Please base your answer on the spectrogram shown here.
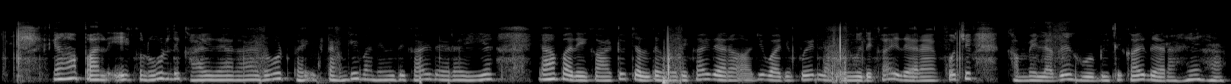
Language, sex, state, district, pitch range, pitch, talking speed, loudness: Hindi, female, Maharashtra, Chandrapur, 190-225 Hz, 205 Hz, 210 wpm, -27 LUFS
